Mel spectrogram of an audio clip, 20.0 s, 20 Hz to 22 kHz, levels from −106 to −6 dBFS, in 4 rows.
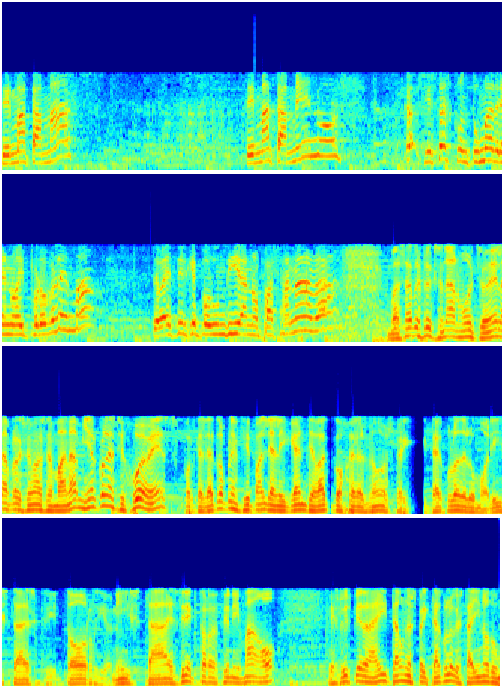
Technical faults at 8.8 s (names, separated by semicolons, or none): none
